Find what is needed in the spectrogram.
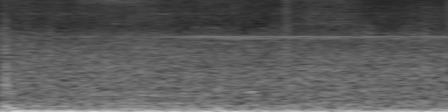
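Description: Steady outdoor background noise: a low rumble with a faint, steady high-pitched whine above it.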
